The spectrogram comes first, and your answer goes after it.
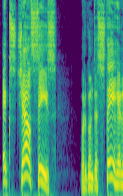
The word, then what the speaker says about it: excelsis: Benedictus qui venit in nomine Domine, Hosanna in excelsis. No, no, damn it, Oliver! The exasperated voice of some poor sod trying to make a kid do what it's told. How many times? It's pronounced excelsis.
